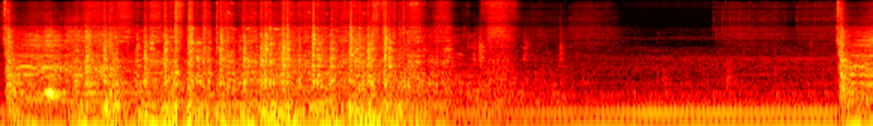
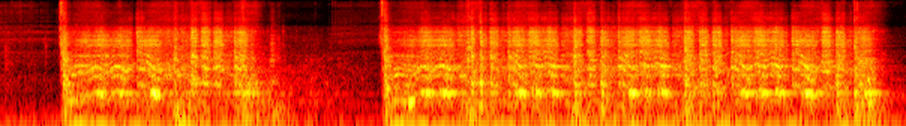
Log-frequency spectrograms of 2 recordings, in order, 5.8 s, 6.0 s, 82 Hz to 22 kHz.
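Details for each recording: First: 1986 Ford F250 after new starter, first start and warm-up: cranks, catches about three seconds in and settles into smooth, even low idle; sounds nice, engine running healthy. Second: 1986 Ford F250 fires and runs about a second and a half, dies, restarts, runs three seconds, then cuts out again while being warmed up on its first drive; stalling after start, cause not identified.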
